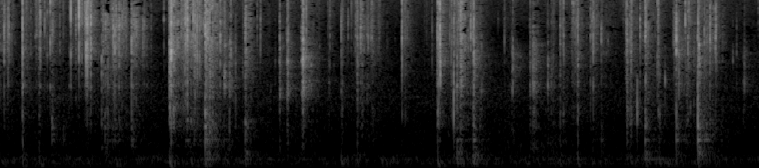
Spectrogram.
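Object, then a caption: Soap bar shaved with a metal blade. A small metal blade shaves a solid mint-green bar of soap with a cream core, peeling off thick flakes. The result is a quiet run of crisp, bright scraping and crackling strokes in quick, uneven bursts, with almost no low end and each stroke cutting off sharply.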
